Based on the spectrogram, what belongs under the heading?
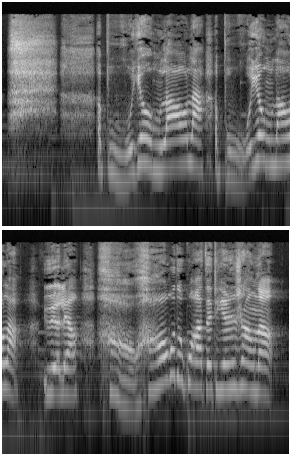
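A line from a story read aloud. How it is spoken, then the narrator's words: Panting. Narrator (Chinese): 于是他喘着气说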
